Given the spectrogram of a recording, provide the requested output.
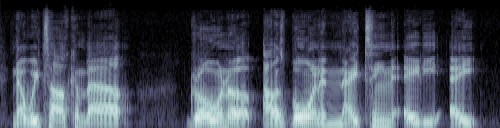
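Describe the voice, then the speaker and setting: On a very clean recording with a silent background and a dry, close sound with no echo, a man speaks at a moderate pace with a fairly high pitch and ordinary pitch variation. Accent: Alabama. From US South. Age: 30s. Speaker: podcast host. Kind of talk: personal storytelling monologue.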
